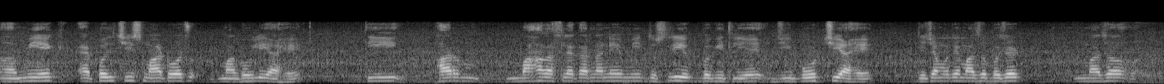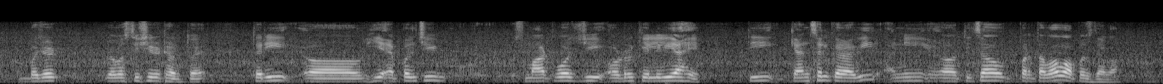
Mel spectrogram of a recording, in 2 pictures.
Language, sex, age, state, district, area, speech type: Marathi, male, 30-45, Maharashtra, Nanded, rural, spontaneous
